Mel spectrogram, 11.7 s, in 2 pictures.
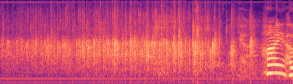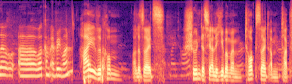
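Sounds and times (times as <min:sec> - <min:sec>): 
audience applause: 0:00.0 - 0:05.2
speech: 0:05.3 - 0:11.7.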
